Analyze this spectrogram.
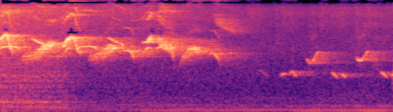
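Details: Very tame caged Chinese Hwamei, old and wild-caught, still singing with a person seated right beside it. A bright tumbling warble of whistles is followed by short, flat, repeated piping notes.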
